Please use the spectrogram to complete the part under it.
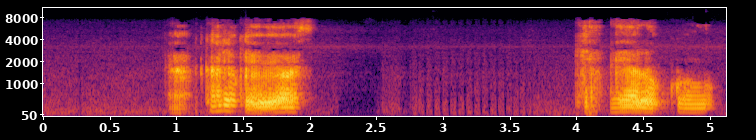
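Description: A middle-aged man speaks into a microphone over an online call.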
